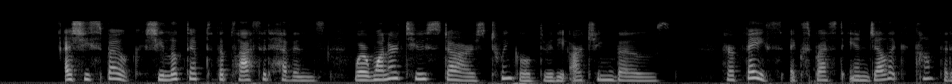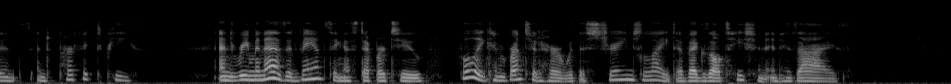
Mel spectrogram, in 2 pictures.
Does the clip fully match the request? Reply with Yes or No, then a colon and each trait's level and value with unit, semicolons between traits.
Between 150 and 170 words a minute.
No: average, 140 wpm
